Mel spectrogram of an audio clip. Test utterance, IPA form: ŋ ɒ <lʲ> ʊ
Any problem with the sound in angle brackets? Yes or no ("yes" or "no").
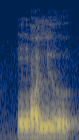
no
